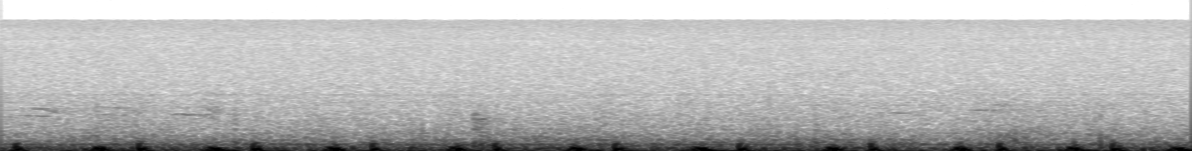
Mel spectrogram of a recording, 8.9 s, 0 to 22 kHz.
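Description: Soft, low paired thumps repeat steadily at about 67 beats a minute over a faint hum. This is an ordinary heartbeat.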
